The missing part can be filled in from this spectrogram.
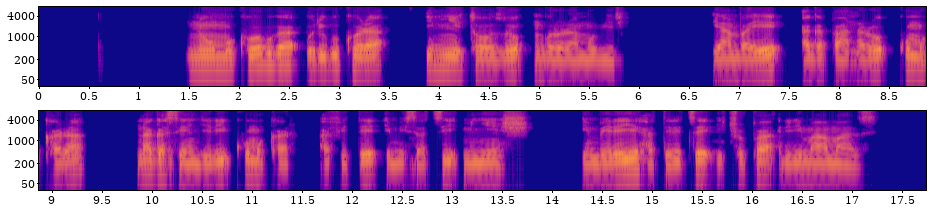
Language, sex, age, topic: Kinyarwanda, male, 25-35, health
